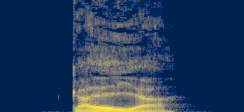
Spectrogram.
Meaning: Gaul (native or inhabitant of the historical region of Gaul, or poetically the modern nation of France) (usually male)
- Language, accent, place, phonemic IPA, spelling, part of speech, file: German, Germany, Berlin, /ˈɡali̯ɐ/, Gallier, noun, De-Gallier.ogg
